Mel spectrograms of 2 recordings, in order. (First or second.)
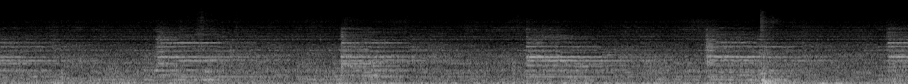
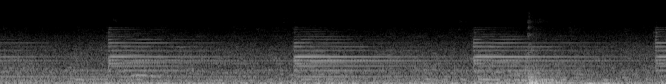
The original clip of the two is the second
